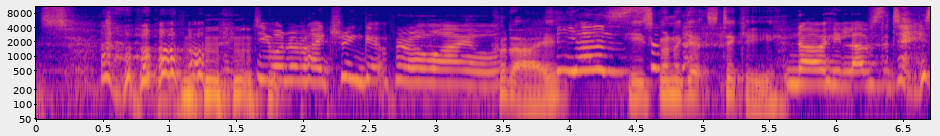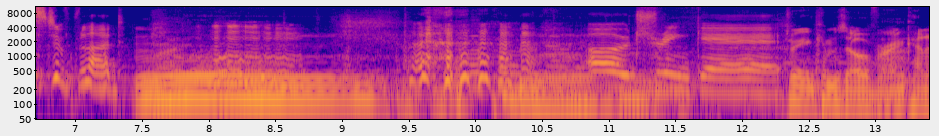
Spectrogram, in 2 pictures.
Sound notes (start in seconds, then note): 0.5 laughs; 7.4 sad moaning; 10.2 laughs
